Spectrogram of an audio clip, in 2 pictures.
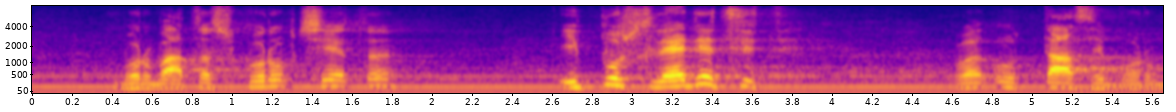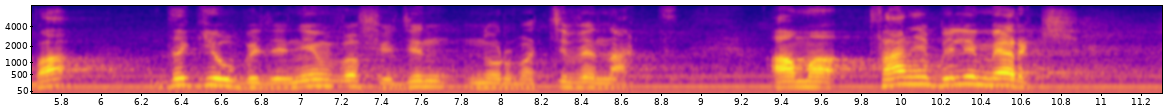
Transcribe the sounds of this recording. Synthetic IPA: boɾbat̪əskoɾupt̪sijət̪ə | iposlɛd̪it̪sit̪ɛ̥ | vot̪ːaziboɾba | d̪ɐɡʲiobɛd̪inimvɐfɛd̪inːoɾmɐt̪ivɛna̰k̚t̪ | a̰mɐt̪vanɛbilimɛɾkʰʲi̥

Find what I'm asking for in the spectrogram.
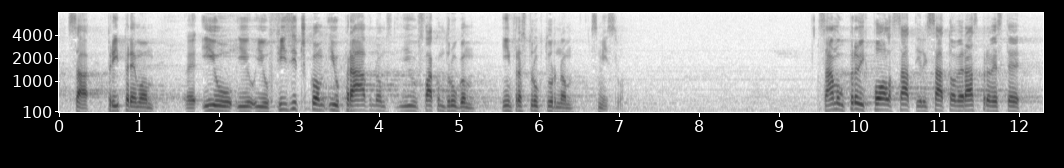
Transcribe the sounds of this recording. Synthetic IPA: sapɾipɾemo̞m | iuiufizit͡ʂko̞miupɾaːʋnomiusʋakomd̪ɾuɡominfɾast̪ɾukt̪uɾnom | smiːslṵ | samoupr̩ʋixpoːlasaːt̪ailisaːt̪o̞ʋeɾaspɾaʋe̞st̪e

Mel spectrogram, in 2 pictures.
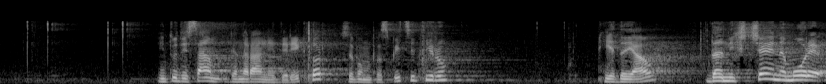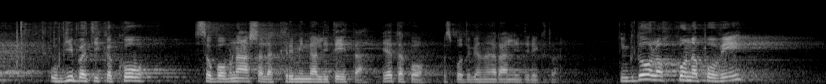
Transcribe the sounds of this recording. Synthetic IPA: int̪uːd̪isaːmɡɛnɛɾaːlnid̪iɾeːkt̪ɔɾsɛbompaspeːt̪sit̪iɾaw | jɛd̪ɛjaːwd̪anixt͡ʃɛnɛmoːɾɛuɡiːbat̪ikakʰoːsɛboːbnaːʃalakɾiminalit̪eːt̪ajɛt̪akoɡ̥ɔspod̪ɡɛnɛɾaːlnid̪iɾeːkt̪ɔɾ | iŋɡd̪olaxkoːnapɔʋeː

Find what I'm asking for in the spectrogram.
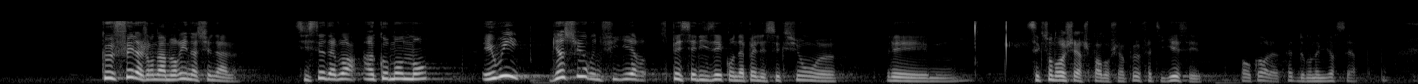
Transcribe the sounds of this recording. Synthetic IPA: kəfɛlaʒɑ̃d̪aʁməʁinasjɔnal | sisənɛd̪avwaʁɛ̃kɔmɑ̃d̪mɑ̃ | ewibjɛ̃syʁynfijɛʁspesjalizekɔ̃napɛlːesɛksjɔ̃ø | lem | sɛksjɔ̃d̪əʁəʃɛʁʃpaʁd̪ɔ̃ʃɥiɛ̃pøfat̪iɡʲesɛpaɑ̃kɔʁlafɛt̪̚d̪əmɔ̃nanivɛʁsɛːʁpaʁd̪ɔ̃

